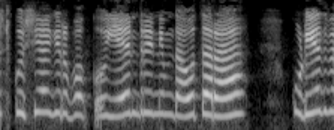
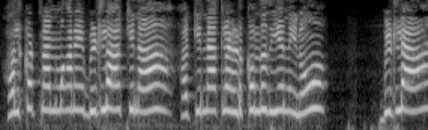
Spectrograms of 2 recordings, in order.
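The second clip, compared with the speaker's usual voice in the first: furious scolding; 5 semitones higher than usual. Acted. Parent yells at the son to release his wife. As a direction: yell at the son to let her go.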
